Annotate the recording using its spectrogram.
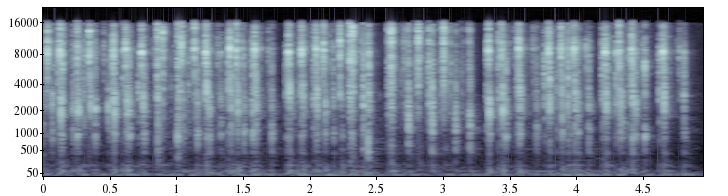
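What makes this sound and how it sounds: Fingertips type on the keycaps of a black plastic mechanical keyboard with blue switches, producing a fast, steady stream of sharp, bright clicks. About 28 distinct keystrokes are heard over five seconds, each decaying almost instantly, with a faint low hum underneath.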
